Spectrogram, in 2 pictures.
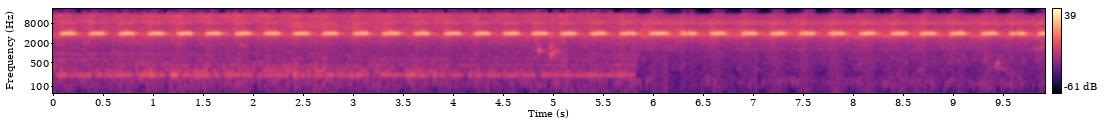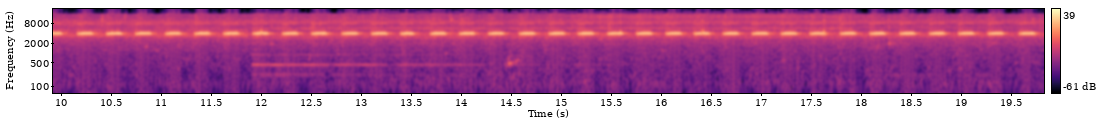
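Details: Rhythmic high-pitched chirps from a cricket in a forest at night, evenly spaced at roughly three and a half per second, with soft low humming tones audible during the first few seconds and again later.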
